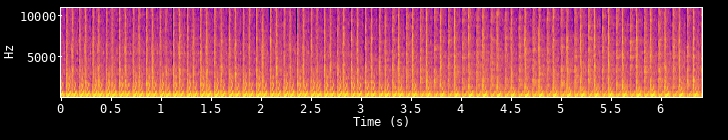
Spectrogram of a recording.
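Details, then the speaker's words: 1997 Harley-Davidson Softail Springer, unused since 2002, being fired up again during revival; headers and mufflers apparently not yet fitted. Loud, lumpy V-twin idle with no clatter now that oil is reaching the lifters; sounds good. "Oh yeah, we got some good oil now, slinging it everywhere. Yes, we did it. Sounds good too."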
